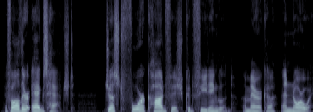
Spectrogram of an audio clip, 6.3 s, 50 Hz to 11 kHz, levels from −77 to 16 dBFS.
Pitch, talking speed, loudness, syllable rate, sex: 145 Hz, 135 wpm, -20 LUFS, 4.0 syllables/s, male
